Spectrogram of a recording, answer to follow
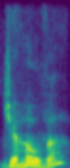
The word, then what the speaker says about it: Jehovah: the ineffable four-letter word spelled yod hey vav hey pronounced jehovah by the profane and referred to in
